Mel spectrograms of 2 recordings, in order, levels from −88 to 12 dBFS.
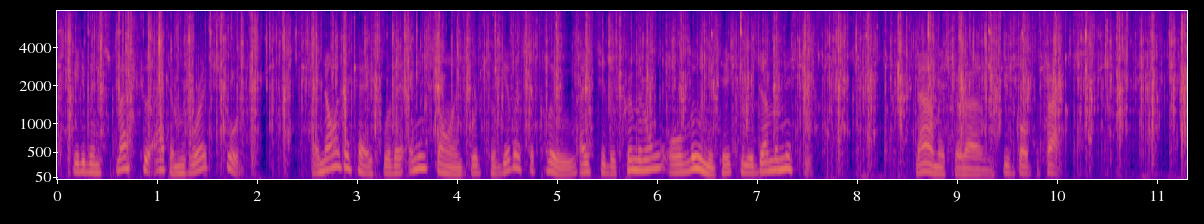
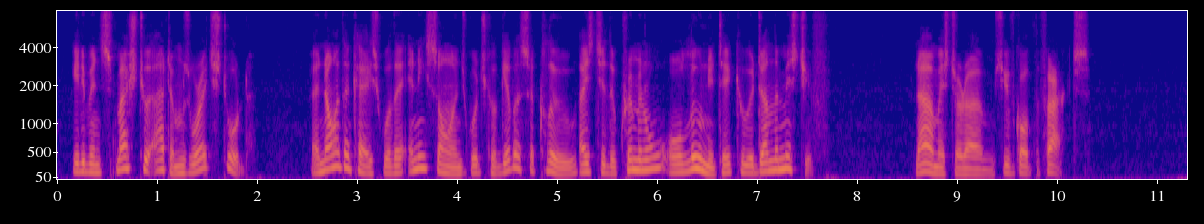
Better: second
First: background sound (Rattle (instrument)); as loud as the speech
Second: none

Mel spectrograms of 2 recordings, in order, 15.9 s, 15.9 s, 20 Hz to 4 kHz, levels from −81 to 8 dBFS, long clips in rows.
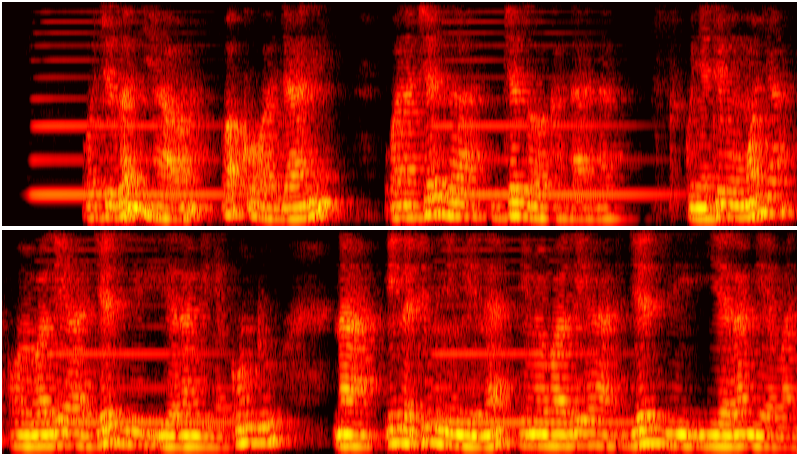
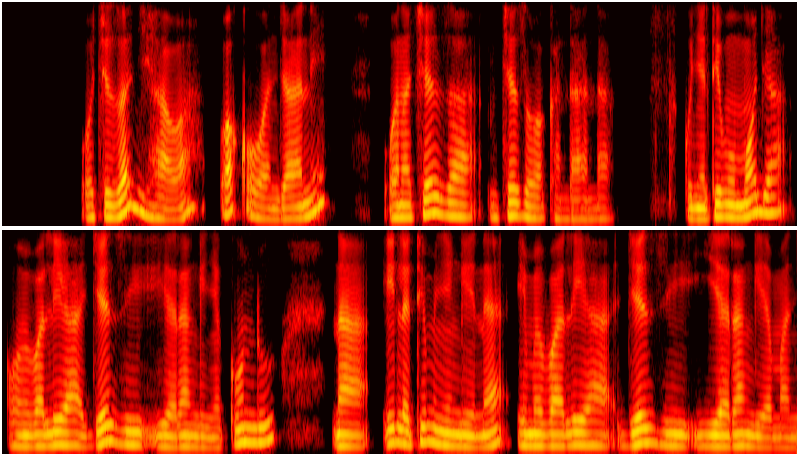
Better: second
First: background sound (Wind instrument, woodwind instrument); 15 dB below the speech // room echo; dies away in 0.5 s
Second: none

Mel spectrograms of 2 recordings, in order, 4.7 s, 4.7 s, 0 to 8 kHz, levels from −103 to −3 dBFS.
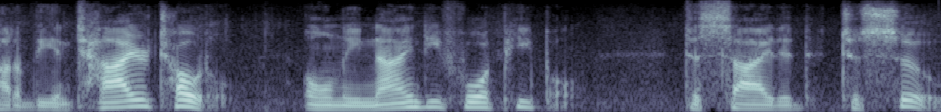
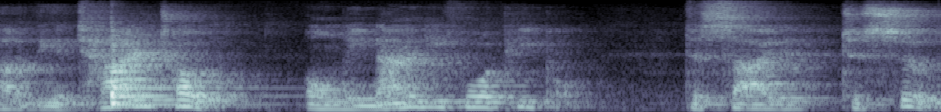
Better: first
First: none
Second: background sound (Bowed string instrument); 2 dB above the speech // room echo; dies away in 0.7 s

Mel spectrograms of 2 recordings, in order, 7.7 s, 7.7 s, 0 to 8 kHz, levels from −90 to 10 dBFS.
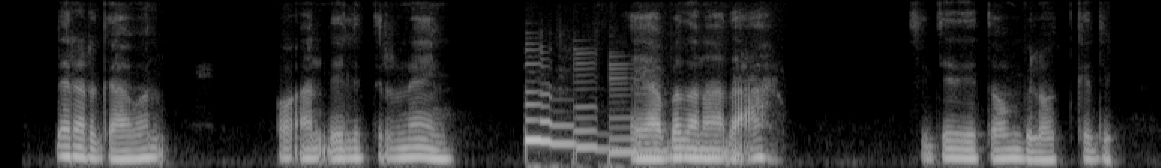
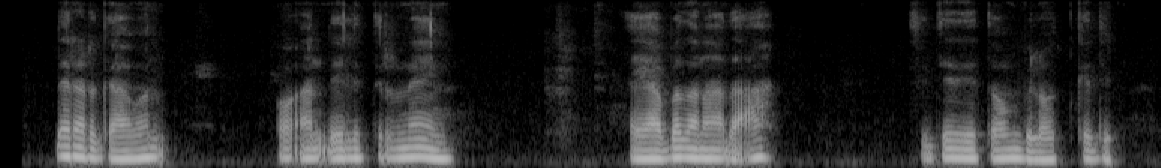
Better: second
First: noise reduction (neural separator model SepFormer DNS4)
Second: none

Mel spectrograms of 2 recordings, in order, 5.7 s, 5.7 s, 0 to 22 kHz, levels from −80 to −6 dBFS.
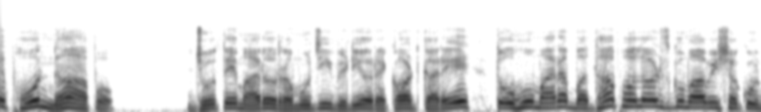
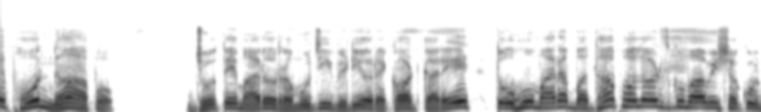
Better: first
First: none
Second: noise reduction (neural mask model Resemble Enhance denoiser)

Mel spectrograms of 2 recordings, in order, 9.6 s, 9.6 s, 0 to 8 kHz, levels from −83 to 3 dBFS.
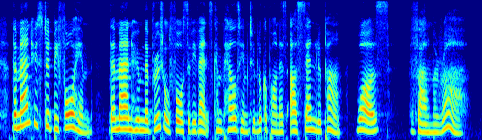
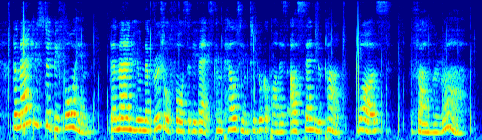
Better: first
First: none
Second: background sound (Run); 19 dB below the speech // room echo; dies away in 0.5 s

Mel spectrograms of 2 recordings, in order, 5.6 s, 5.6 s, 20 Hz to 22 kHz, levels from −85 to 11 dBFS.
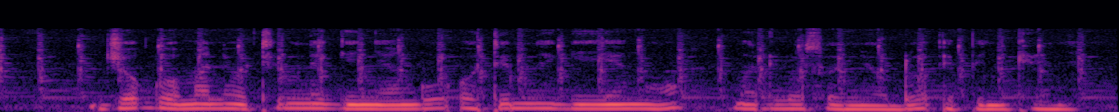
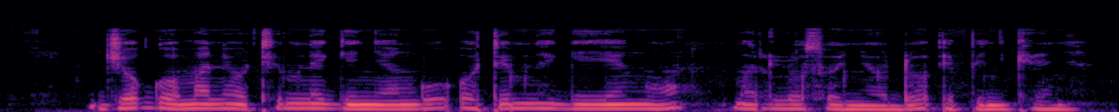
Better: second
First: background sound (Clock); 18 dB below the speech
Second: none

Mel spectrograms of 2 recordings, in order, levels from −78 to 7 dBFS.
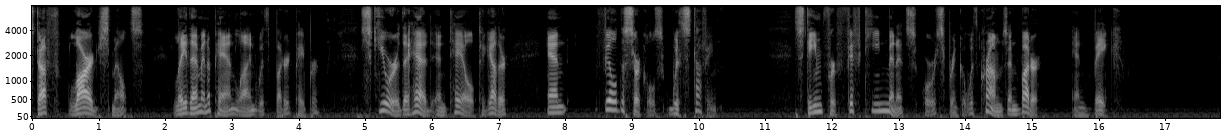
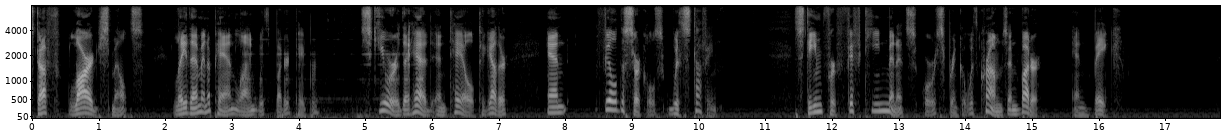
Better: first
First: none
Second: noise reduction (neural separator model SepFormer DNS4)

